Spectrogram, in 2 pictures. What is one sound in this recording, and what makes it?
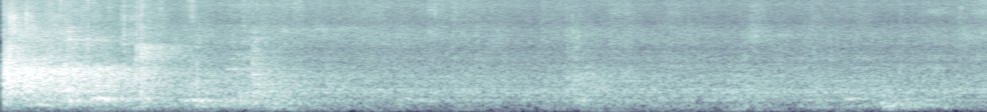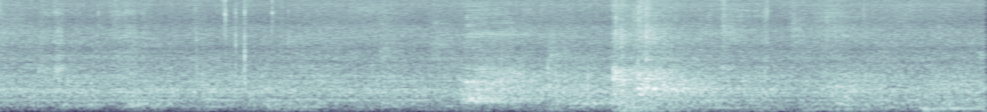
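A saxophone plays a melody in a large echoing hall.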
